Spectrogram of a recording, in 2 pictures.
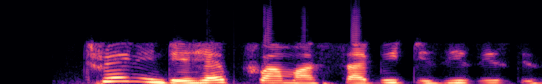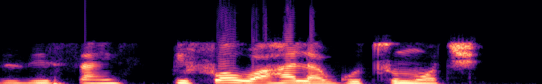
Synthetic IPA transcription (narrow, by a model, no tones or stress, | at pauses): tʰɹenĩndeɦɛpfɹamasabidizizizdizizisãɪ̃ns | b̥ifɔwaɦalaɡotʰumɔt͡ʃ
